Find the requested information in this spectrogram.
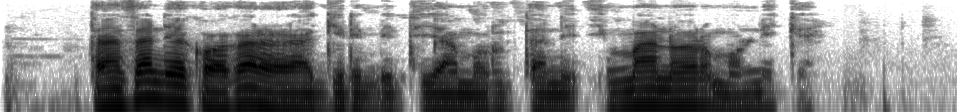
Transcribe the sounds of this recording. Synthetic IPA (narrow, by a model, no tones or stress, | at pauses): tanzaniakɔwakaɾaɾaɡiɾimitʰijamɔɾutaniʔimanɔɾmɔnikɛ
